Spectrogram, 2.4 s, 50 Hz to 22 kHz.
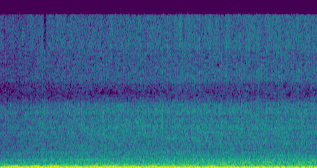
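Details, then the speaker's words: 2003 SVT Cobra supercharged V8 after tapping/knocking noise repaired, first start outside with possibly some air in the cooling system: deep, steady, even idle rumble, no knocking or ticking, good oil pressure. "Super smooth, good oil pressure. Happy about that."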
